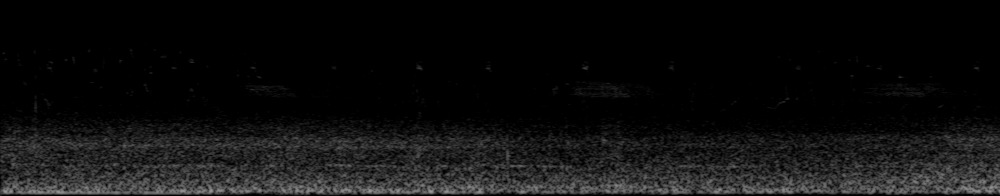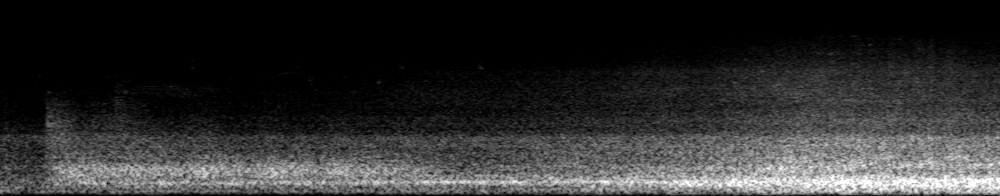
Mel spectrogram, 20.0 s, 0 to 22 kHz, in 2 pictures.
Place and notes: Via Gentile da Fabriano, Fano PU, Italia - Paesaggio sonoro con treno
La registrazione è stata realizzata con un registratore digitale Tascam DR-5 posizionato sopra il muro di cinta del centro storico di Fano davanti alla Rocca Malatestiana
Marche, Italia, May 2022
